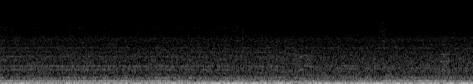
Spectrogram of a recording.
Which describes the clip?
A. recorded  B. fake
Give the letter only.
A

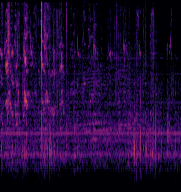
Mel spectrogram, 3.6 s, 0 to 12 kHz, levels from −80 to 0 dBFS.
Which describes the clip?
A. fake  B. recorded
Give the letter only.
B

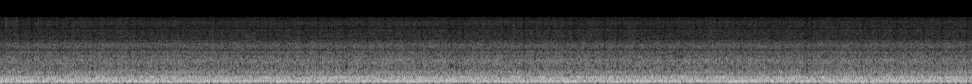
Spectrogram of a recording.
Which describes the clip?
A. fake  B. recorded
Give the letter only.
B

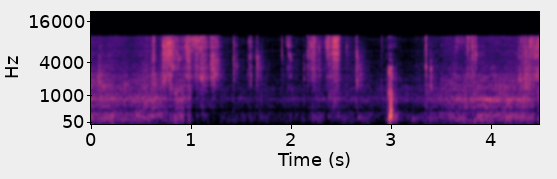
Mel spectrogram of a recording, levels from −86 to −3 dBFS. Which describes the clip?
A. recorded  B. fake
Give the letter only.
B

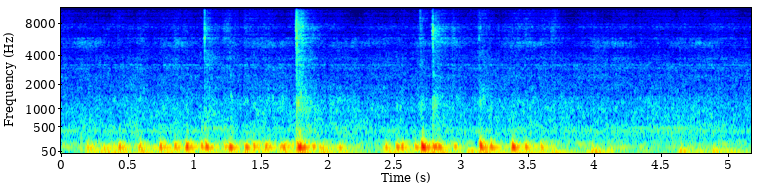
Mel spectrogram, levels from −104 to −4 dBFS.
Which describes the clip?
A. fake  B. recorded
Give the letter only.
A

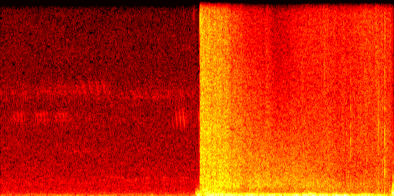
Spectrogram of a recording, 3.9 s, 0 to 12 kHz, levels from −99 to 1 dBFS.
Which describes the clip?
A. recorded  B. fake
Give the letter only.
A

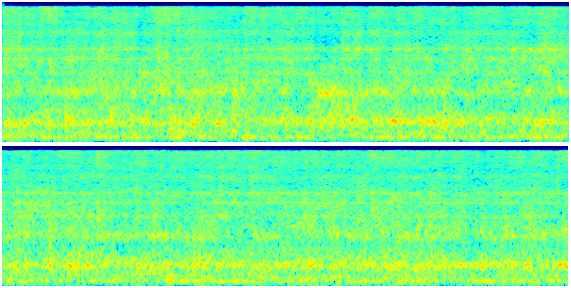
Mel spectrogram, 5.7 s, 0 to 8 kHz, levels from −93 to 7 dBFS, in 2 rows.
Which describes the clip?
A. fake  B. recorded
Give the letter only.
A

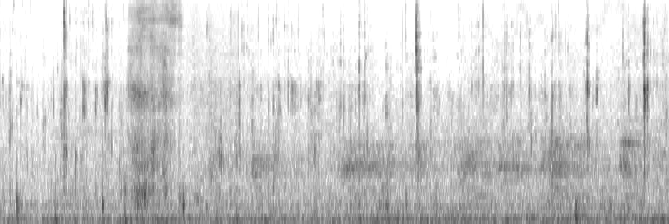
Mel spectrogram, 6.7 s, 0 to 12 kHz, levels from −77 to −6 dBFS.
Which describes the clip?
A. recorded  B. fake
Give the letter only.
A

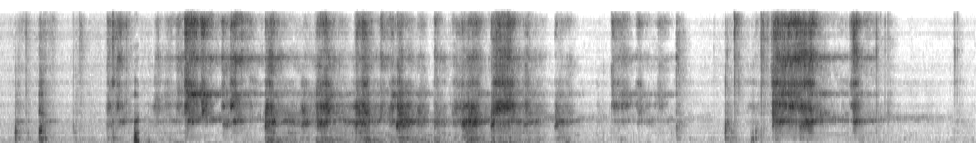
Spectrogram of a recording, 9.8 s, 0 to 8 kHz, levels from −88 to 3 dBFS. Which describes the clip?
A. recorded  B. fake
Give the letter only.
B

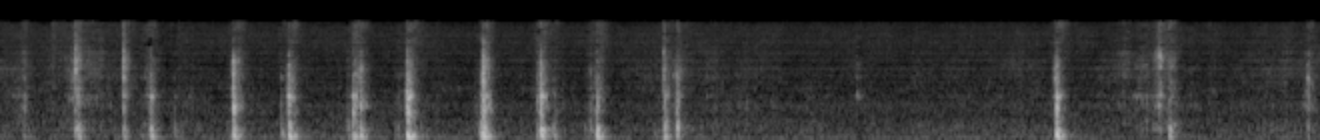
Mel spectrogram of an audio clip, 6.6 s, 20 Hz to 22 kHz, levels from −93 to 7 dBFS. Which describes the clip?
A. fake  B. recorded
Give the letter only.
A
